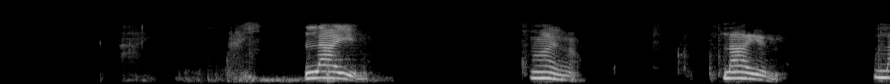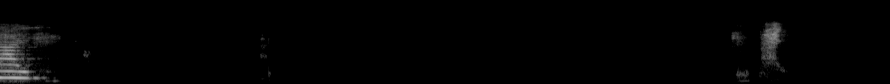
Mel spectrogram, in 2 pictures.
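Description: Children repeat words aloud over an online call.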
